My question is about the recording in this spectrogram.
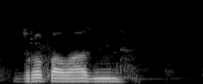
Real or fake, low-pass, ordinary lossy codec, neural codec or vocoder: real; 5.4 kHz; MP3, 32 kbps; none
